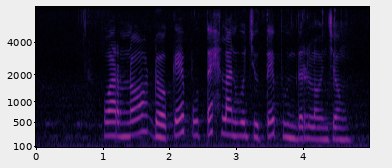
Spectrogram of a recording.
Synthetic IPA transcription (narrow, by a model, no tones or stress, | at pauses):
warnɔɖ̥o̤keput̪ɪhlanwud̥ʒ̥ṳt̪eb̥ṳnd̪ərlɔɲd͡ʒɔŋ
